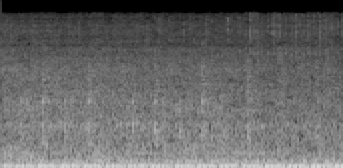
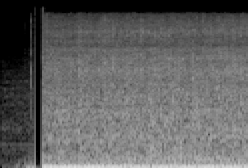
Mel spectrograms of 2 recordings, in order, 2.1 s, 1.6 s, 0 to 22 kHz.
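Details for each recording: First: 1976 BMW 2002 (E10) with M10 engine at idle: a deep rumble with a loose knocking about three times a second from the exhaust touching the underbody; the exhaust needs raising slightly, and there is also a small exhaust leak. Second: 1976 BMW 2002 (E10) M10 petrol with new Weber-style carb and swapped-in coil, listened to underneath: idles with a steady, even low rumble, no knocks or ticks, running quiet; a hot exhaust shield may touch and make noise.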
